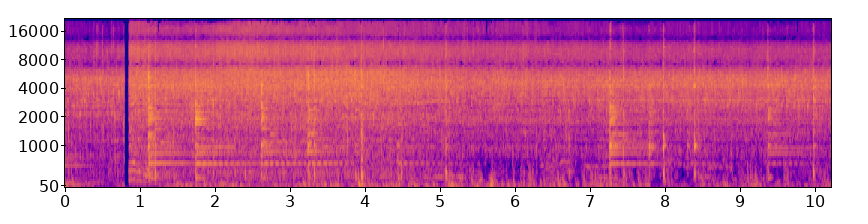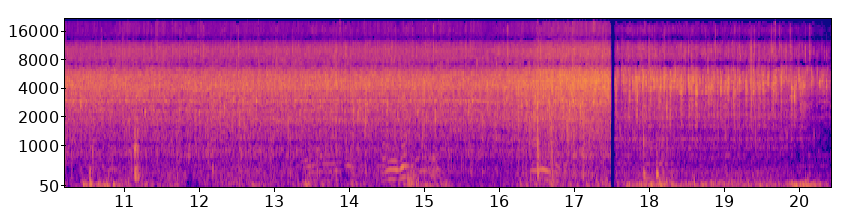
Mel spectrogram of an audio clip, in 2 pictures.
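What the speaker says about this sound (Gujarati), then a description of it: "તો મરચાં તળાય છે અત્યારે." Chillies frying in hot oil for a spicy eggplant dish, a continuous crackling sizzle with sharp pops and spatters, close and fairly loud, briefly easing midway before intensifying again, with no talk.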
